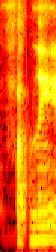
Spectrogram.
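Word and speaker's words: φάτνη: g5336 ya ini sama ne akar kata atau fatne ya bacanya nah ini eh bicara tentang Stol ya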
